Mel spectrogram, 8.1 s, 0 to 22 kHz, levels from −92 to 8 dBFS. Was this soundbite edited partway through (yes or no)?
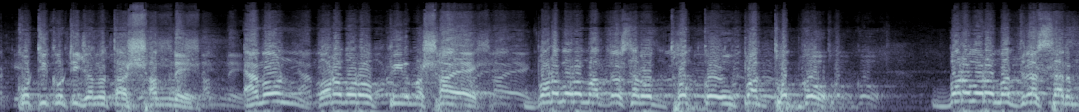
no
